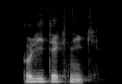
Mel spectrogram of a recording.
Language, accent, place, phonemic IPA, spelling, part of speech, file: French, France, Lyon, /pɔ.li.tɛk.nik/, polytechnique, adjective, LL-Q150 (fra)-polytechnique.wav
- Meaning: polytechnic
